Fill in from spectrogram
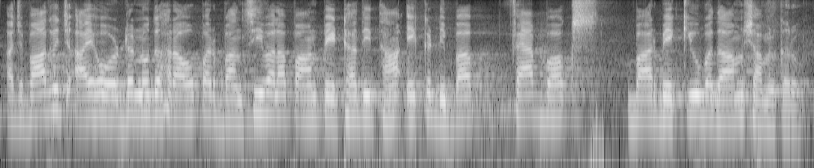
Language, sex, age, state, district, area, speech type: Punjabi, male, 30-45, Punjab, Tarn Taran, urban, read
